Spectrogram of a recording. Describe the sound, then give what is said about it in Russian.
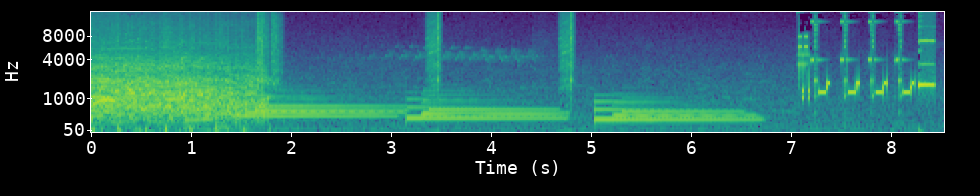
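A phone's power-down jingle as its battery dies: after a brief burst of noise, a few sustained electronic chime phrases step down in pitch, ending in a quick flurry of bright chirpy beeps. No voices. “Ну вот, у меня сел телефон.”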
